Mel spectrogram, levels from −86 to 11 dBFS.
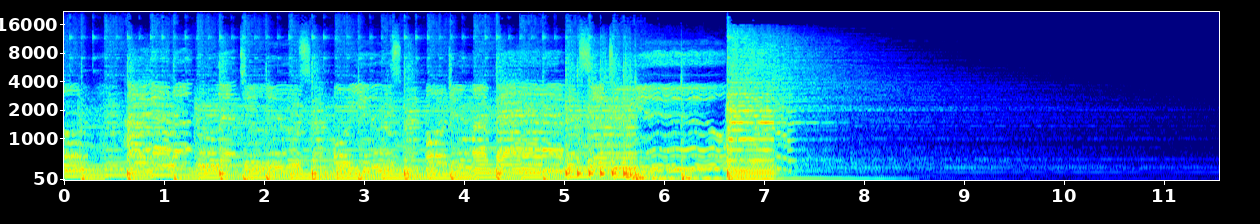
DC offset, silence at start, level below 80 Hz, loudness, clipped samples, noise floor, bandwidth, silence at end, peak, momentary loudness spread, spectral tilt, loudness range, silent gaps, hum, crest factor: under 0.1%; 0 s; -30 dBFS; -19 LUFS; under 0.1%; -67 dBFS; over 20 kHz; 3.6 s; 0 dBFS; 7 LU; -5 dB/octave; 5 LU; none; none; 20 dB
